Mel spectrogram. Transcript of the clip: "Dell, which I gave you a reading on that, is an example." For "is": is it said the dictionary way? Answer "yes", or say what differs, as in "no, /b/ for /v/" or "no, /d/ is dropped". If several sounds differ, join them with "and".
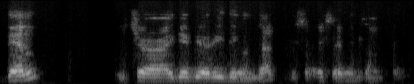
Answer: no, /s/ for /z/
